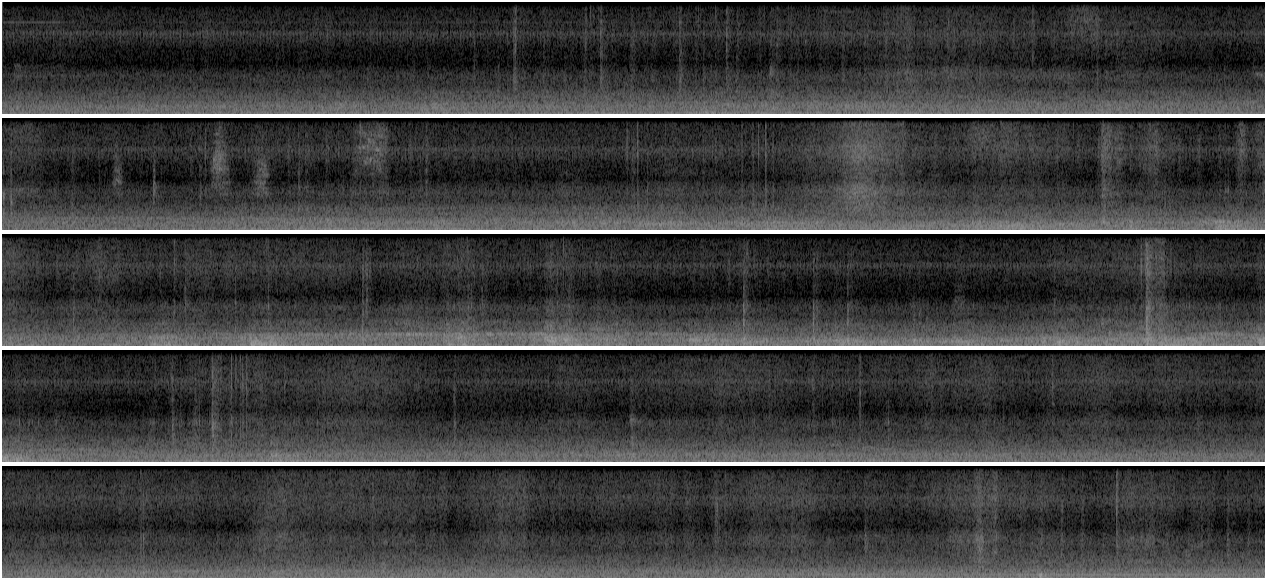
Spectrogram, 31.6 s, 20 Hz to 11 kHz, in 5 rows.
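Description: Passenger-cabin noise of an N700-series Shinkansen running on elevated track: a steady low rumble, with a run of short knocks and clacks through the middle stretch.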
